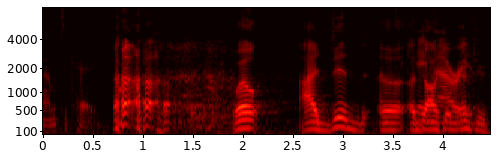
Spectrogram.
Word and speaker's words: Takei: But then I thought, well, my name is pronounced Takei, although it frequently gets mispronounced. Takei rhymes with gay.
